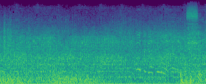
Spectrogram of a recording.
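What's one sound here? A propeller plane drones overhead.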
